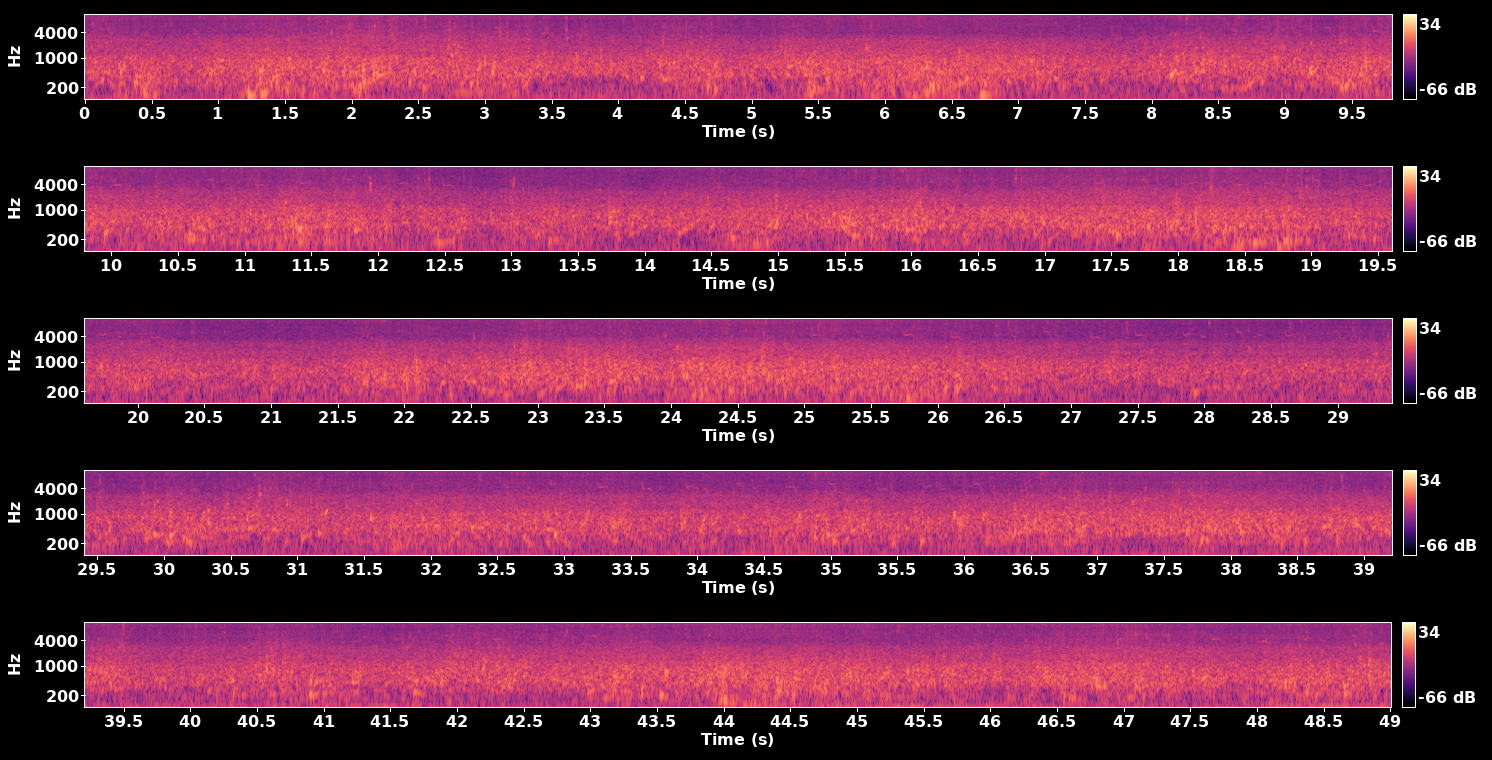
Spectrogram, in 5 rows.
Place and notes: Court-St.-Étienne, Belgique - Flood
The city was flooded during the night, because of a very big storm in the city of Genappe. On the morning, waves are irregular and powerful in the river.
Court-St.-Étienne, Belgium, 8 June 2016, 07:05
